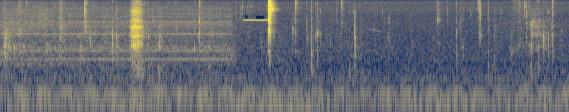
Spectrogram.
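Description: Faint chewing and small mouth clicks from a person tasting a snack, with a short breath about two and a half seconds in and one sharp click about five seconds in.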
